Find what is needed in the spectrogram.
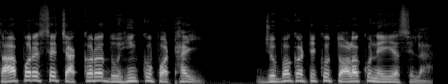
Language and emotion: Odia, neutral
